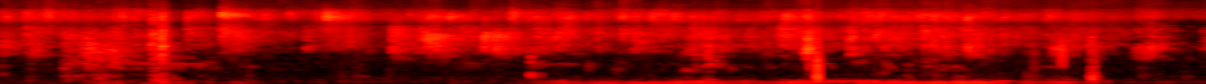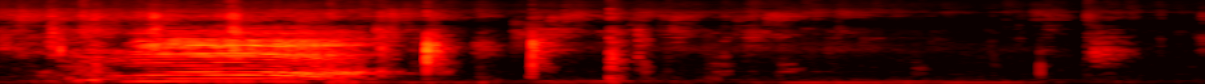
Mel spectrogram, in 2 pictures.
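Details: Holstein Friesian cow, offered for sale with her calf, gives a single long moo of about a second and a half midway through, rising then falling, over a steady hissing background with scattered clicks and knocks.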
